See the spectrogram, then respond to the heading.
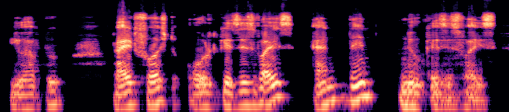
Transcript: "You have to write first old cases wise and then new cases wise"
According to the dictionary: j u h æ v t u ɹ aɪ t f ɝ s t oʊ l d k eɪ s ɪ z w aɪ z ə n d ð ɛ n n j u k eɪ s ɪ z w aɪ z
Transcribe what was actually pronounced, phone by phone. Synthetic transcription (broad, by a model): j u h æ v t u ɹ aɪ t f ɝ s t oʊ l d k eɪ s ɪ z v aɪ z ə n d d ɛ n n j u k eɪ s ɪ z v aɪ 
